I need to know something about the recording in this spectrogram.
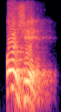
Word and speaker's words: hoje: E o H, tá? Quando ele não tiver som. Hoje. Então, a palavra hoje nós temos 4 letras e 3 fonemas.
